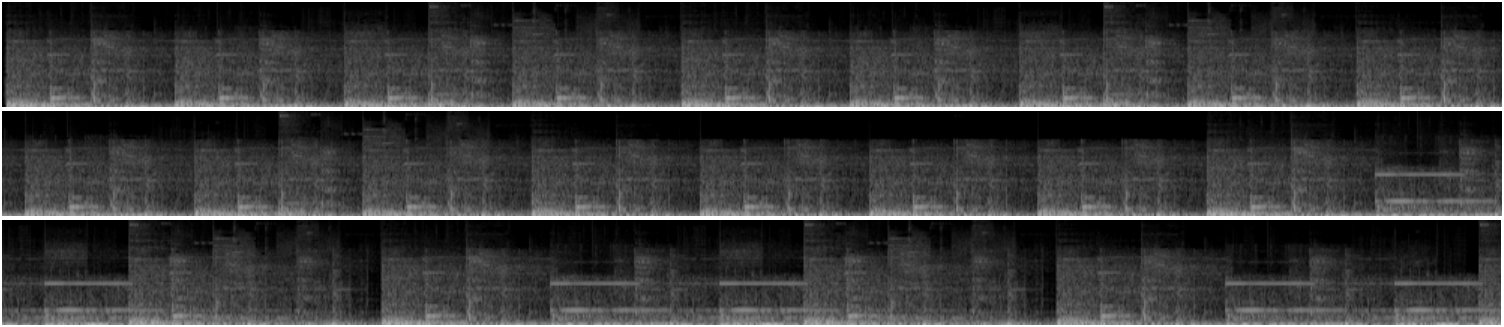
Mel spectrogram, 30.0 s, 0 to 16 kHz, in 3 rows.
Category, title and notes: Music > Multiple instruments
Demo Track #3070 (Industraumatic)
Ambient, Cyberpunk, Games, Horror, Industrial, Noise, Sci-fi, Soundtrack, Underground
